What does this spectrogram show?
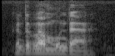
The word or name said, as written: Kendabamunda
